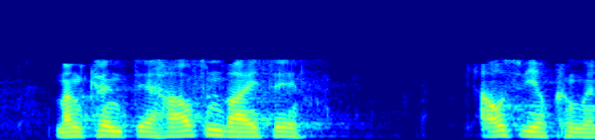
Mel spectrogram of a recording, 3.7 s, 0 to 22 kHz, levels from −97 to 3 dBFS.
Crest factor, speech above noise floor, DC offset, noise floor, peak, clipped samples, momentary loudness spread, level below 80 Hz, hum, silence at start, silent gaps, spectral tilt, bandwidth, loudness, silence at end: 20 dB; 48 dB; under 0.1%; -85 dBFS; -18 dBFS; under 0.1%; 7 LU; -82 dBFS; none; 0.35 s; none; -6 dB/octave; 4 kHz; -38 LUFS; 0 s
